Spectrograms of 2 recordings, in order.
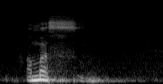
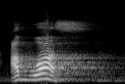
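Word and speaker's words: عمواس: امس. نہیں آپ تلفظ میں غلط کر رہے ہیں. انہیں دیجیے نام، کیا بولنے دیجیے. امواس. ہاں صحیح، آ جائیے.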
